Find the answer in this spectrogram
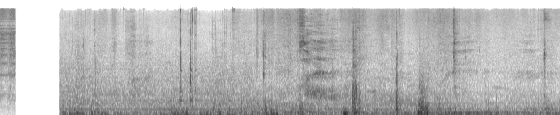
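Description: After a second of silence, a person squeezes through a small submersible hatch: fabric rustling and scattered knocks and bumps against the hull over a steady low hum.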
